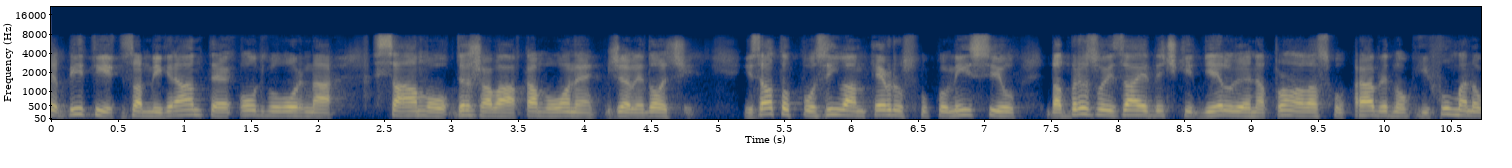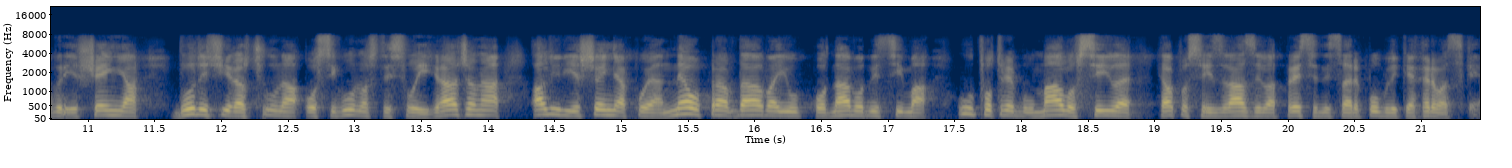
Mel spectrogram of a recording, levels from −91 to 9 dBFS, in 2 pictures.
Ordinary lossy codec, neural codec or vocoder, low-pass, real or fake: none; codec, 16 kHz, 1 kbps, FunCodec, trained on LibriTTS, 50 frames a second; none; fake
